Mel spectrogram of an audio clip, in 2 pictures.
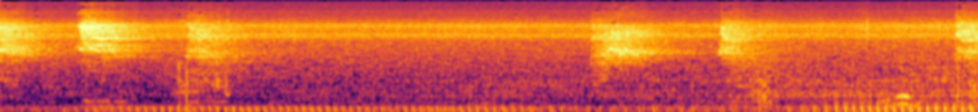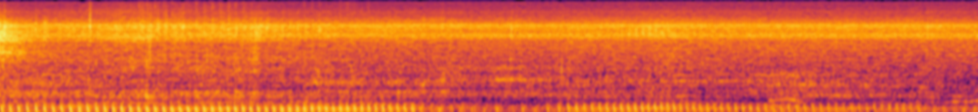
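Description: Low rumble of a running engine, growing louder about six seconds in and again about twelve seconds in, with a few short hisses over it in the first half.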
